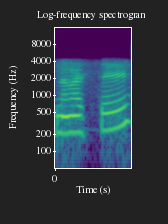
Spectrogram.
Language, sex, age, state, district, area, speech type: Hindi, female, 45-60, Uttar Pradesh, Mau, rural, conversation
